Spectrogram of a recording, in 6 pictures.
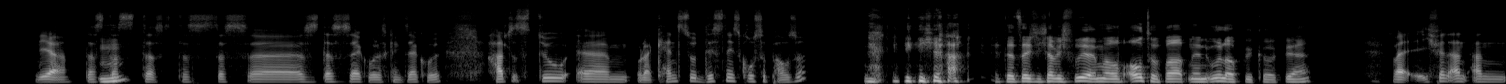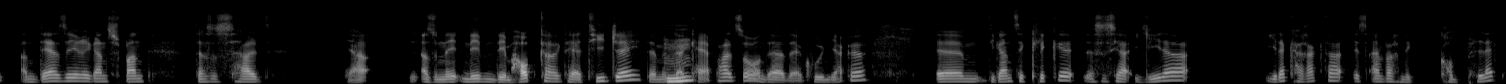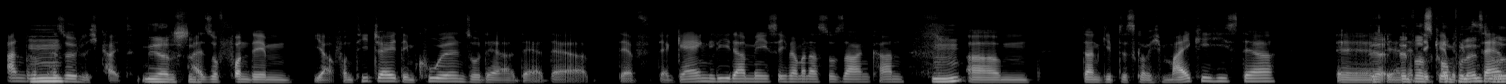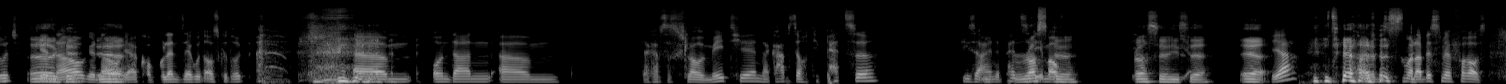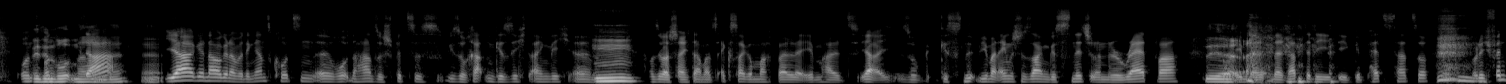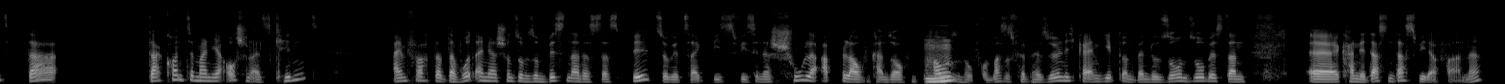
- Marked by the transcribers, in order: laugh; laughing while speaking: "Ja"; put-on voice: "T. J"; put-on voice: "T. J"; in English: "Gangleader"; chuckle; laugh; other noise; laughing while speaking: "Der war lustig"; put-on voice: "gesnitcht"; in English: "rat"; stressed: "da"; laugh; stressed: "Schule"; stressed: "Pausenhof"
- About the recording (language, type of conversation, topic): German, podcast, Wie haben dich Filme persönlich am meisten verändert?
